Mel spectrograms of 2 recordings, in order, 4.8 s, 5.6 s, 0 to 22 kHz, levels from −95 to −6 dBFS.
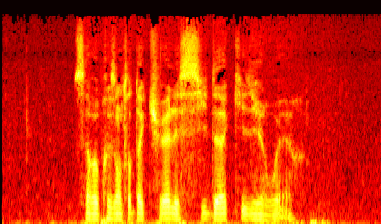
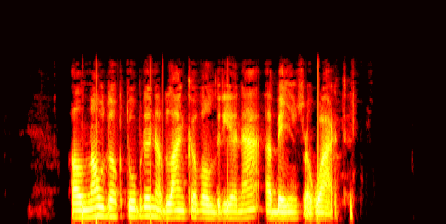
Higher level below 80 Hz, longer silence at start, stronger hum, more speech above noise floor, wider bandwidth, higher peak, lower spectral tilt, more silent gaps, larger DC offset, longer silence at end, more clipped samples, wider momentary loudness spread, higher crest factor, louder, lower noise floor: first, -40 dBFS vs -52 dBFS; second, 0.3 s vs 0.9 s; neither; second, 31 dB vs 50 dB; first, 17 kHz vs 7.6 kHz; about the same, -2 dBFS vs -2 dBFS; second, -3 dB/octave vs -7 dB/octave; neither; neither; second, 0.65 s vs 1.15 s; neither; first, 12 LU vs 5 LU; about the same, 18 dB vs 16 dB; about the same, -17 LUFS vs -17 LUFS; second, -49 dBFS vs -66 dBFS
